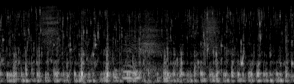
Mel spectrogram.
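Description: Liquid sloshing and gurgling as a severed head is plunged into a cauldron of slimy potions, a steady wet churning with a few sharper splashes, without speech.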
